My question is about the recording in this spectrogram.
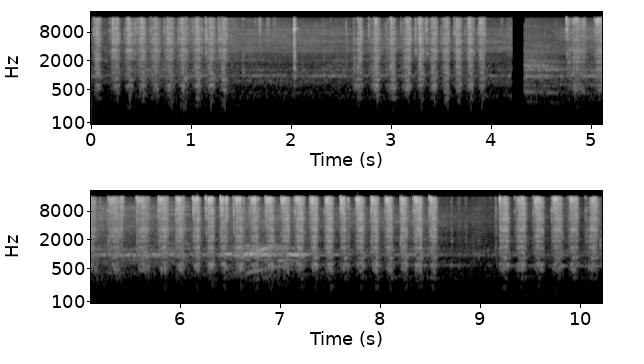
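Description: Hand file rasping across an unhardened steel gauge blank in quick, even strokes, in bursts separated by short pauses, as the top surface is filed down flush with the clamped guide block. The sound drops out completely for a moment a little past four seconds in.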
